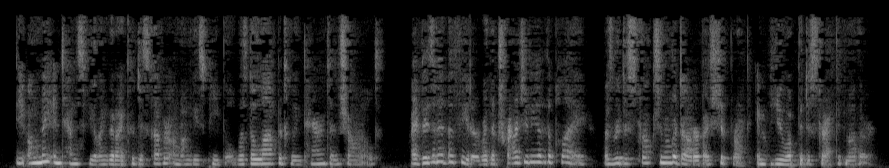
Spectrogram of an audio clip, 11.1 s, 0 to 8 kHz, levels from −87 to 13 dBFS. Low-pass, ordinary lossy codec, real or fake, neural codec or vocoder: 7.2 kHz; MP3, 32 kbps; fake; codec, 44.1 kHz, 2.6 kbps, DAC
